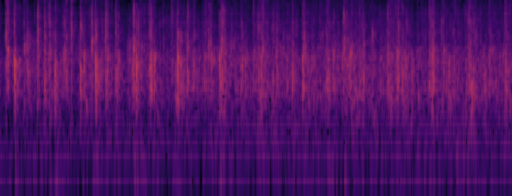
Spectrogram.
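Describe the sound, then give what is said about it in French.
A crowd applauds steadily, dense overlapping claps forming a bright, crackling wash that holds at an even loudness for a few seconds, with no voices over it. “Ça fait mal, mais on va applaudir pareil.”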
